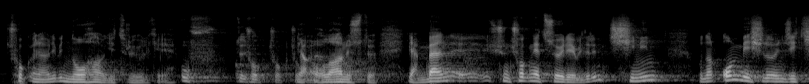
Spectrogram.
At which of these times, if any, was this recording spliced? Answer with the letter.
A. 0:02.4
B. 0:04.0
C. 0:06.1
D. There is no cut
A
